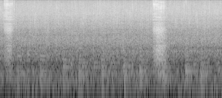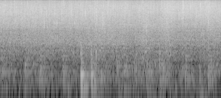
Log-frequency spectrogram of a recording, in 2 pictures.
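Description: Sliced bell peppers and onions sizzling steadily in sauce in a frying pan, with two short, louder bursts about three seconds apart. Near the end a wooden spoon stirs the pan.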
